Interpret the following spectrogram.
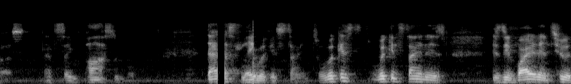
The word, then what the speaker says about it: Wittgenstein: Well, Wittgenstein, you pronounce it with a V, these German W's.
